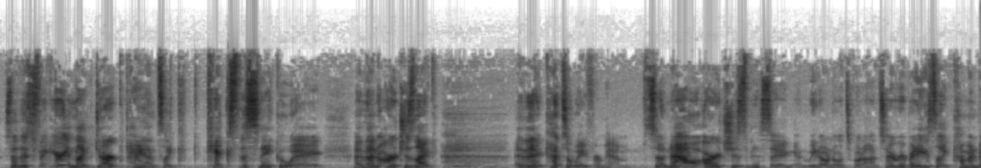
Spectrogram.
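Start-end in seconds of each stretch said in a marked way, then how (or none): 4.4-5.1 high, quiet startled gasp; acted gasp. Recapping Arch's shock after the snake, mock gasp. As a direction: suck in a startled breath. Retelling Arch's reaction to rescue.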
